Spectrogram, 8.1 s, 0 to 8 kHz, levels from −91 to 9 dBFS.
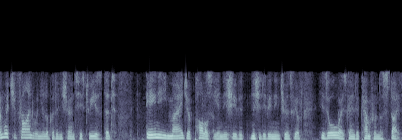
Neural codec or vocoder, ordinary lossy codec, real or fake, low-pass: codec, 16 kHz in and 24 kHz out, 0.6 kbps, FocalCodec, streaming, 4096 codes; AAC, 16 kbps; fake; 7.2 kHz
